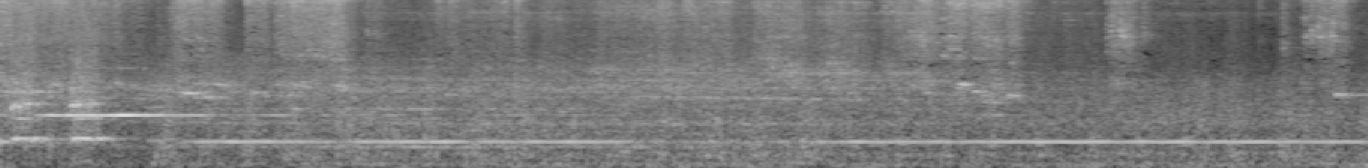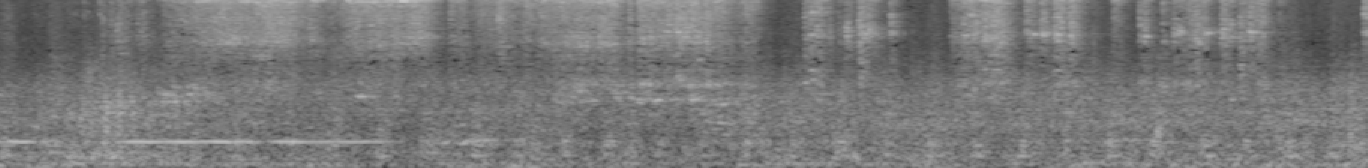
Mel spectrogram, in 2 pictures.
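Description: Electric passenger train passing on the adjacent mainline: a steady run of wheels on track with a single steady whining tone that cuts out about twelve seconds in, leaving the rumble of the train.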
